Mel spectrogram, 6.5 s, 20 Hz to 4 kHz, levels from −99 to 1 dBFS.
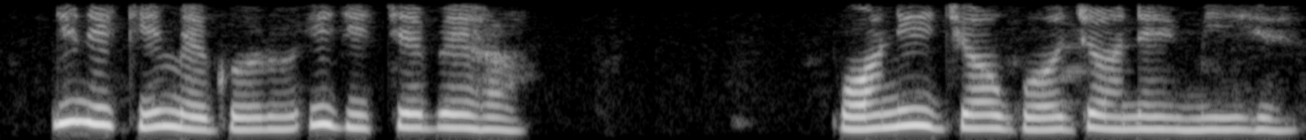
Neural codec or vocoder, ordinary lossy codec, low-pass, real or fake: none; none; 3.6 kHz; real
